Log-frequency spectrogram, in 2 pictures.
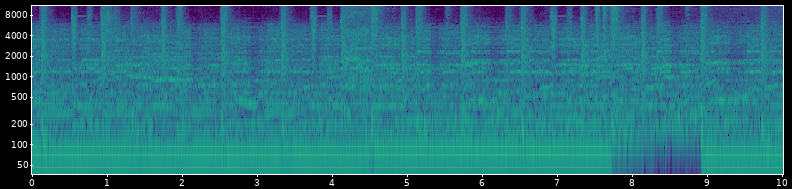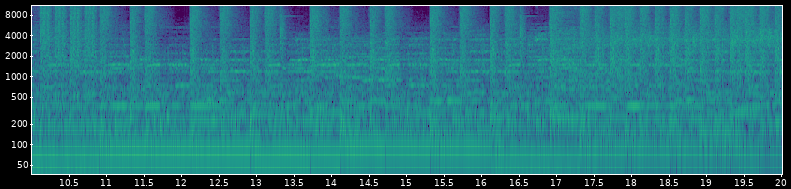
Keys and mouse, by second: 0.0 Tab, 1.2 z, 2.0 z, 4.7 z, 5.8 x, 7.7 z, 8.2 a, 9.1 click, 9.3 z, 11.0 click, 12.3 z, 13.4 Tab, 15.0 KP_1, 18.4 click, 18.5-20.0 right drag.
